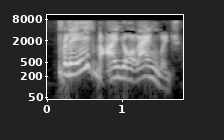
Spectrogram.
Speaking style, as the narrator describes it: croaked the despot

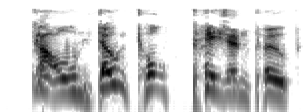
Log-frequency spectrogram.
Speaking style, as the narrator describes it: snapped Leovinus

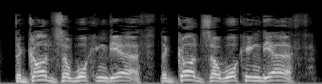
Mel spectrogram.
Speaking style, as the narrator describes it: started to shout out

